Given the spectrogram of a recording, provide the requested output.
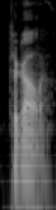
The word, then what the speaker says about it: Tagalog: tagala tagalong that's how you say it tagalon tagalog so let's say in that language chair has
